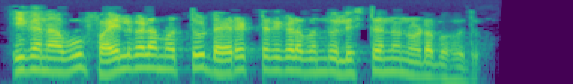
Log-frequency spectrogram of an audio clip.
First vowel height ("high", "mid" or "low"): high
